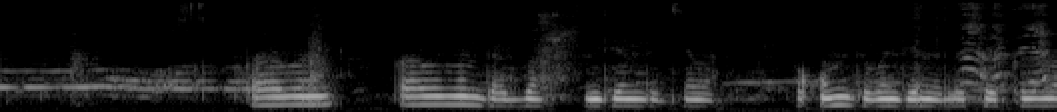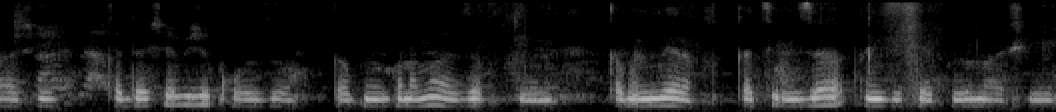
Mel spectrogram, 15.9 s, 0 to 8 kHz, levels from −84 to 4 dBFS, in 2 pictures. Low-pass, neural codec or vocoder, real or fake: 7.2 kHz; none; real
